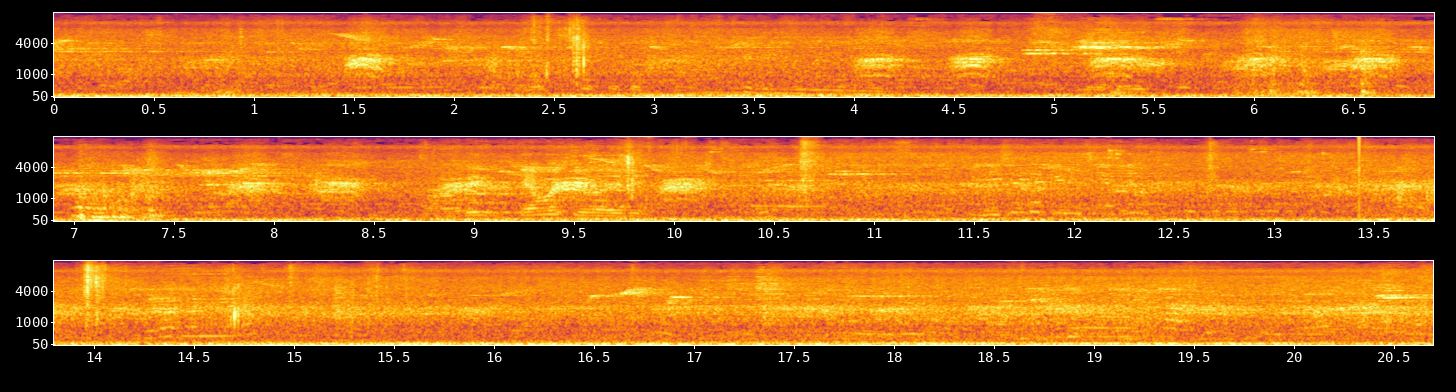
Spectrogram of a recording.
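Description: Voices talking in the background with bird calls, over a steady low rumble.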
